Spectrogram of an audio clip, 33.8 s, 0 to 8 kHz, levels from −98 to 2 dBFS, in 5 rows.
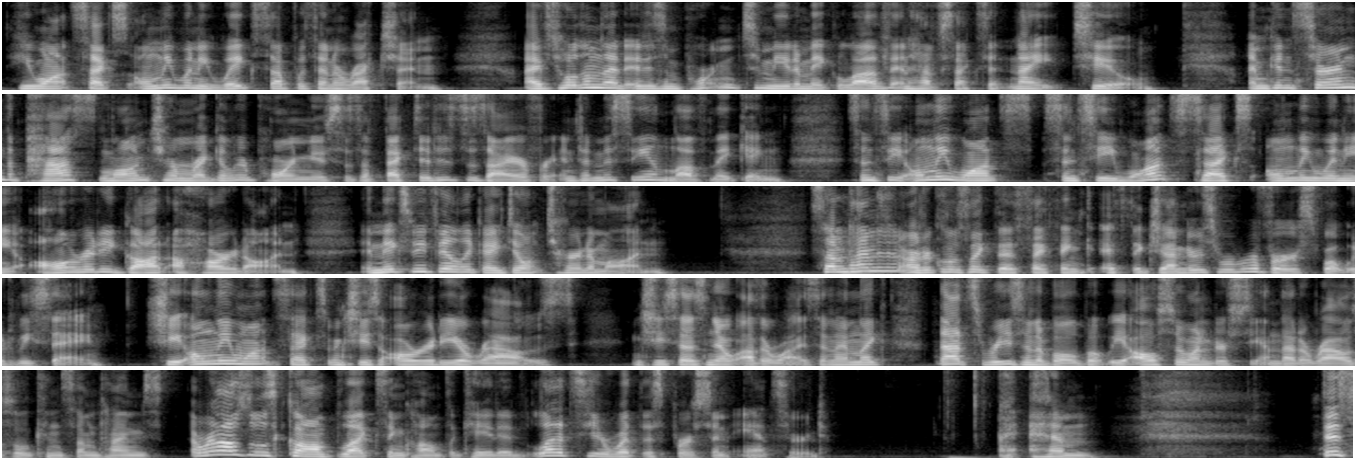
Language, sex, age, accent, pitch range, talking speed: English, female, 30-49, American, 160-215 Hz, 220 wpm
